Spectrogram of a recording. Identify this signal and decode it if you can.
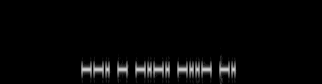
Morse code, heard as a keyed tone, about 39 wpm, 700 Hz. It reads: GTCXN
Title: Code Groups - 5 Letters - 40wpm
